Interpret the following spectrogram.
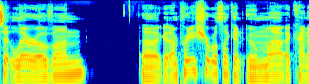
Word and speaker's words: Lerovun: syllables it was Lair uh so and I pronounce it laroven uh I'm pretty sure with like an umla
